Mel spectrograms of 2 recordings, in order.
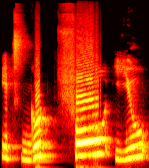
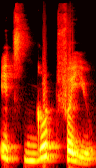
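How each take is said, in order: First: The word 'for' is said in full. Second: The word 'for' is reduced to a weak form. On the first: The speaker calls it wrong. "അല്ല" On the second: The speaker calls it right. "ആ ഒരു വീക്ക് pronunciation കൊണ്ടുവന്നാൽ മതി"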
